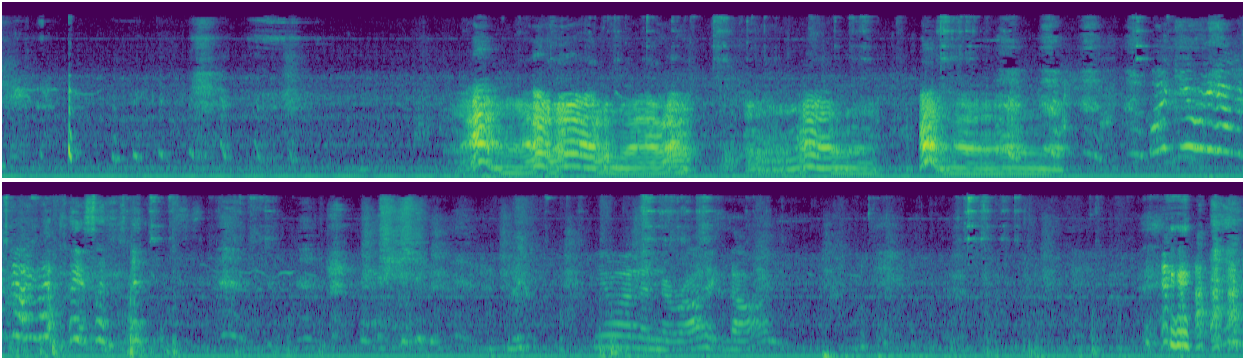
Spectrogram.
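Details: Siberian Husky stealing a blanket gives a run of whining, yowling vocal bursts with rising and falling wavering tones. The bursts come in clusters over several seconds, then quieter yips follow, against a low steady indoor hum.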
